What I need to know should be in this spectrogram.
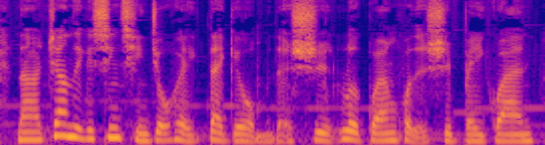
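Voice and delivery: usual speaking voice

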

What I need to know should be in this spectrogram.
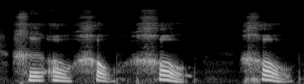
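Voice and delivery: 喝 and 哦 blended into 后; sounds blended. Shown as a demonstration. Teacher builds the syllable for learners, blending 喝哦 into 后. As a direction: join 喝 to long 哦, making 后. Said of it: "长母音O的一个缩写".

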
